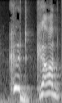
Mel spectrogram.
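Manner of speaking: Good God cried high in alarm; a shocked exclamation at the sight; startled cry. A narrator's reading. Captain finds a sailor smoking in the powder magazine, alarmed cry. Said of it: "cried the captain".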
